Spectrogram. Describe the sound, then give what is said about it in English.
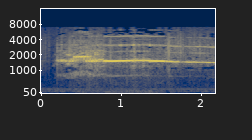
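A single rooster crows at dawn somewhere below a hill, in one long, drawn-out call lasting about two seconds, clear and fairly loud, with a faint low hum underneath and no talking. “And below it somewhere a rooster crowed.”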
